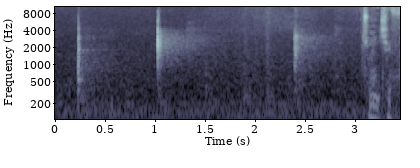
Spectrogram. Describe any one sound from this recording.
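Snooker balls knock together with sharp clicks.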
